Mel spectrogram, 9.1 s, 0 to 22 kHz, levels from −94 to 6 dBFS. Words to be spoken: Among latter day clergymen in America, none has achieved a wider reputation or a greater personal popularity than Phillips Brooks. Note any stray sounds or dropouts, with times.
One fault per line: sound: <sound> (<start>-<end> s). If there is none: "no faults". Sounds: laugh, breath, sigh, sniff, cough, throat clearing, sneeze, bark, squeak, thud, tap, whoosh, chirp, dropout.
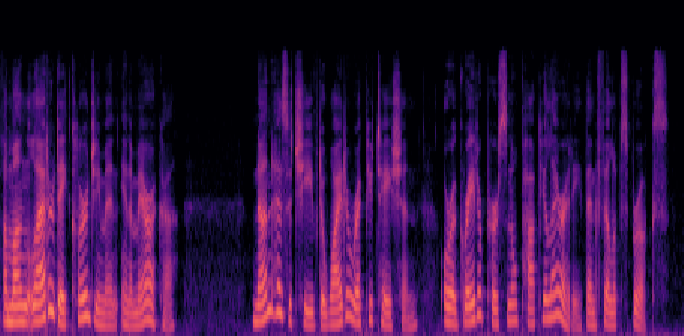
no faults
